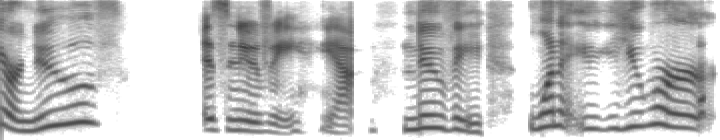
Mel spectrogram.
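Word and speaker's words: Nuvve: I'm not sure how to pronounce this. Is it Nuvi or Nuv? It's Nuvi.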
